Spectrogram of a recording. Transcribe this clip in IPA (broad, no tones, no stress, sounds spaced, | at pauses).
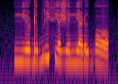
mʲ ø ɖ ɪ b i fʲ a ʒ e mʲ a ɽ ɨ b ɔ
